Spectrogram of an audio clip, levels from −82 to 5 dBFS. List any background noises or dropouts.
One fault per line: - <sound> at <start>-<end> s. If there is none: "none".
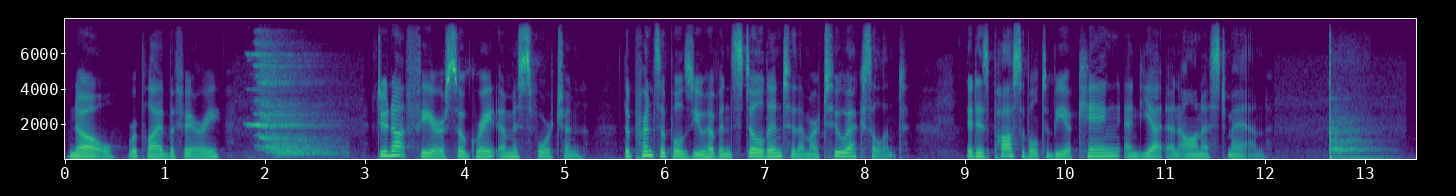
- squeak at 1.8-2.9 s
- thud at 12.6-13.4 s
